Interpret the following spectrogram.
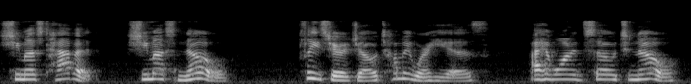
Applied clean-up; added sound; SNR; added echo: none; none; none; none.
